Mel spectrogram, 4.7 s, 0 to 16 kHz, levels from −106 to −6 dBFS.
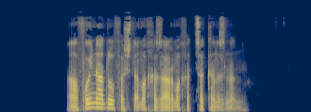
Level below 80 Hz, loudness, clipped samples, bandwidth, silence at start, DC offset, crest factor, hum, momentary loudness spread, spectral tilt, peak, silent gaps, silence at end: -50 dBFS; -26 LUFS; under 0.1%; 9.6 kHz; 1 s; under 0.1%; 22 dB; none; 10 LU; -5 dB/octave; -6 dBFS; none; 1 s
